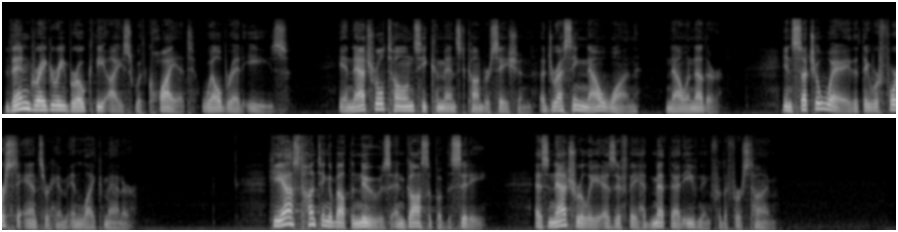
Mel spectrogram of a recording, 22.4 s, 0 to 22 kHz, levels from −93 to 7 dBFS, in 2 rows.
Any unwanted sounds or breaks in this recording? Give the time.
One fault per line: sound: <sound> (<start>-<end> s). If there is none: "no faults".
no faults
